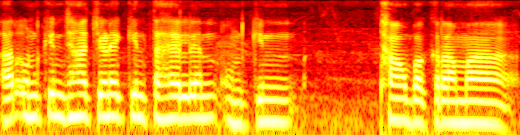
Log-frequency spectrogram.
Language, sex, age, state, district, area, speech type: Santali, male, 45-60, Jharkhand, Bokaro, rural, spontaneous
